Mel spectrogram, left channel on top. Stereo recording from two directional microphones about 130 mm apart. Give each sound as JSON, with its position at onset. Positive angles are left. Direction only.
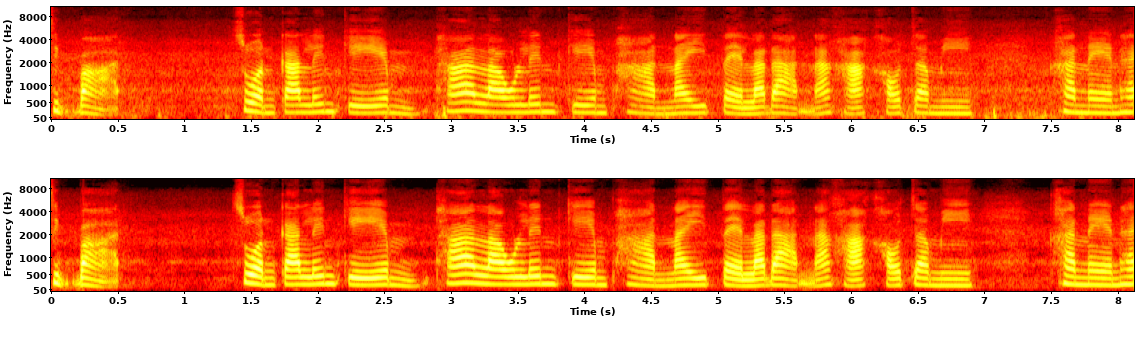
{"t": 0.2, "sound": "speech", "side_deg": -40}
{"t": 1.4, "sound": "speech", "side_deg": -25}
